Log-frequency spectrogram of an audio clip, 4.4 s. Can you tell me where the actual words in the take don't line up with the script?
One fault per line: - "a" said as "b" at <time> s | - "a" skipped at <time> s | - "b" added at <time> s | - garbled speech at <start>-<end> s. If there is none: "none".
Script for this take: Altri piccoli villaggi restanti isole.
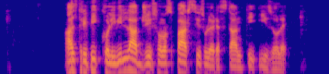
- "sono sparsi sulle" added at 2.0 s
